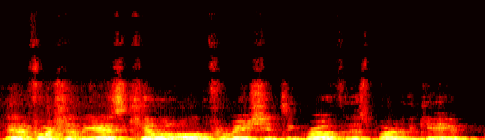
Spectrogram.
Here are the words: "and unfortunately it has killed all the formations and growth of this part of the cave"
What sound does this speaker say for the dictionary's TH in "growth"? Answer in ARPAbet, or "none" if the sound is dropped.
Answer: TH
